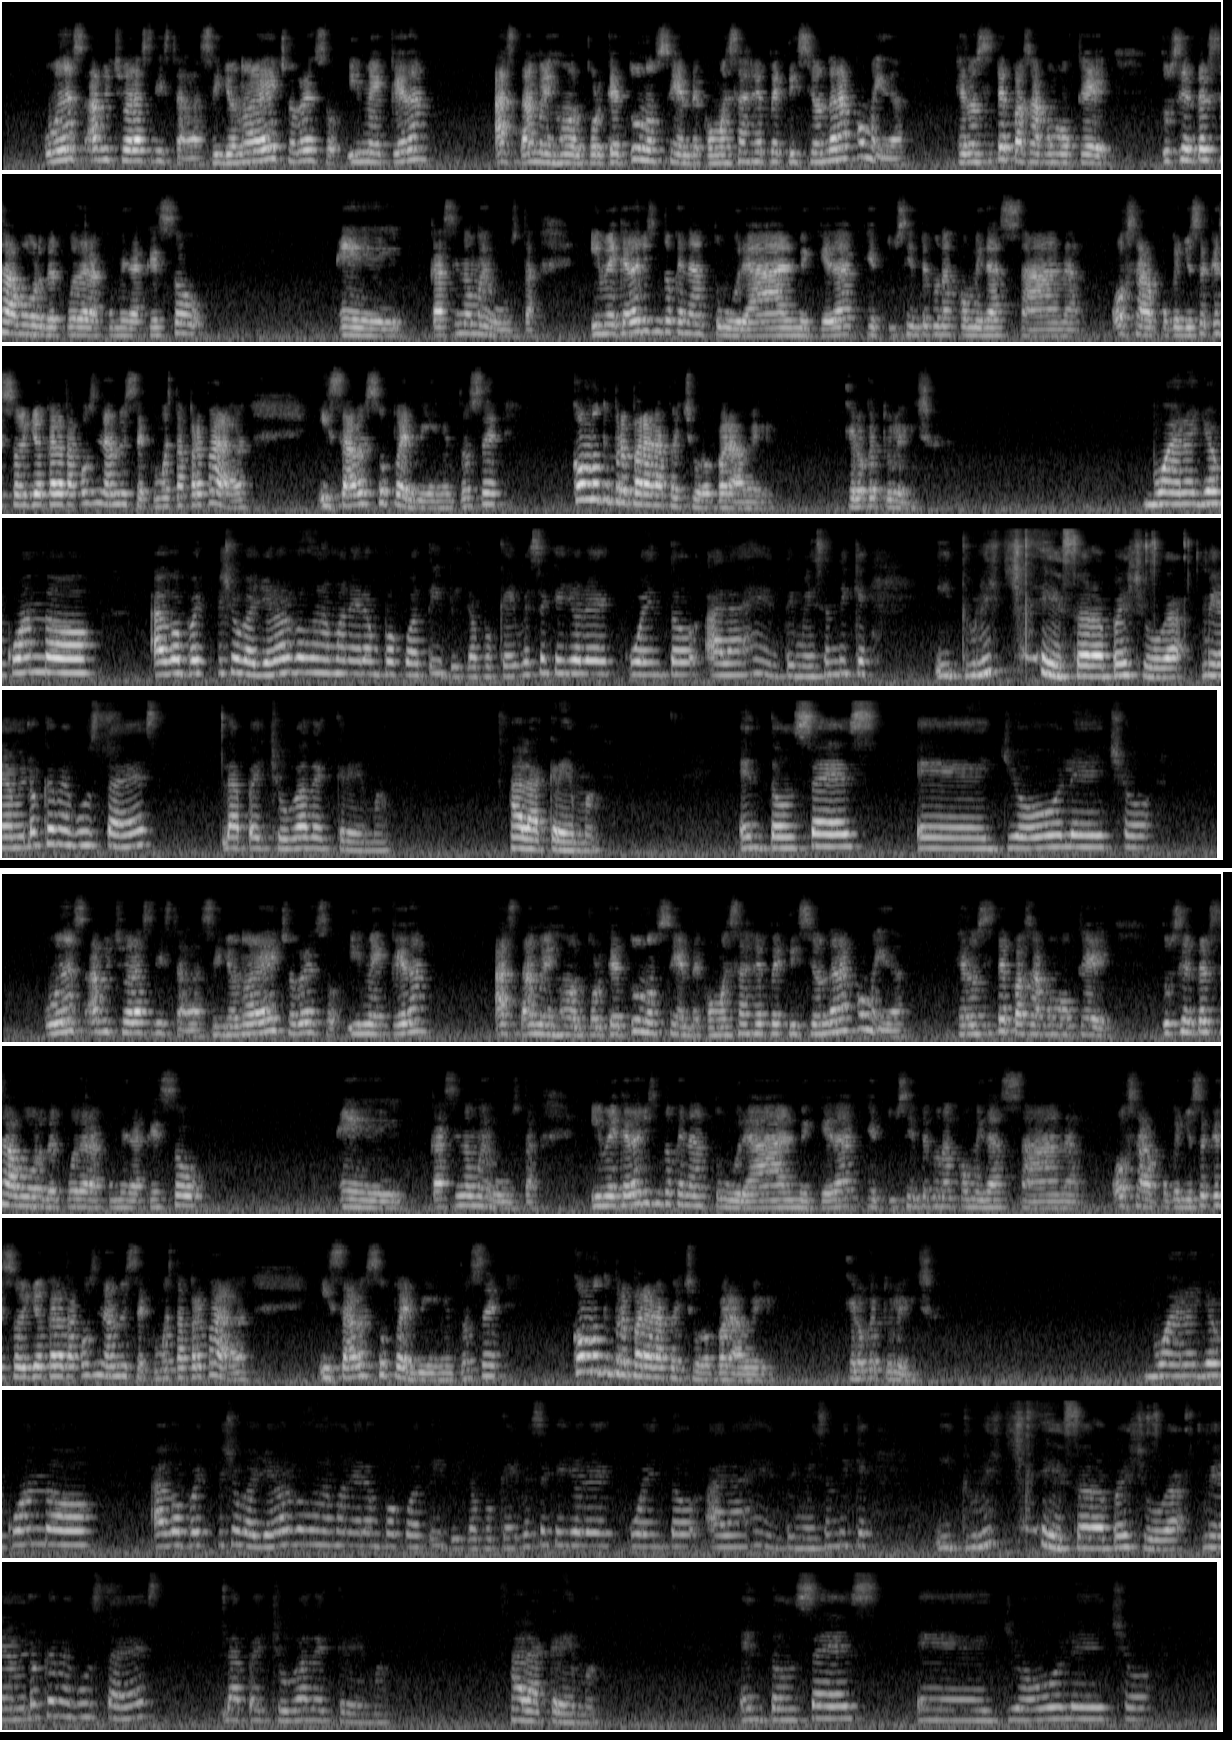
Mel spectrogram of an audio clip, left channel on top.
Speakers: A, on the left (about 65°); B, on the left (about 80°).
A: unas habichuelas guisadas, si yo no le he hecho de eso, y me quedan hasta mejor, porque tú no sientes como esa repetición de la comida, que no sé si te pasa como que tú sientes el sabor después de la comida, que eso eh, casi no me gusta. Y me queda, yo siento que natural, me queda que tú sientes que una comida sana, o sea, porque yo sé que soy yo que la está cocinando y sé cómo está preparada y sabe súper bien. Entonces, ¿cómo tú preparas la pechuga para ver qué es lo que tú le echas?
B: Bueno, yo cuando hago pechuga yo lo hago de una manera un poco atípica, porque hay veces que yo le cuento a la gente y me dicen de que, ¿y tú le echas eso a la pechuga? Mira, a mí lo que me gusta es la pechuga de crema, a la crema. Entonces, eh, yo le echo,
